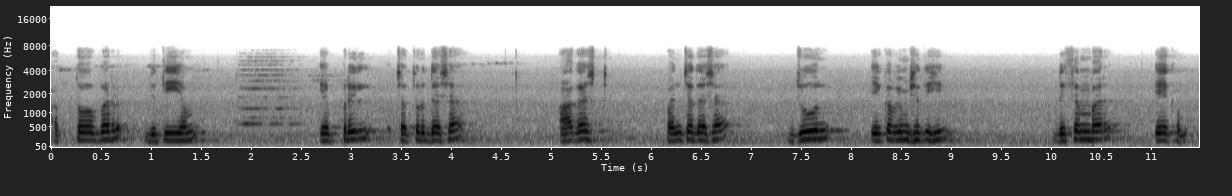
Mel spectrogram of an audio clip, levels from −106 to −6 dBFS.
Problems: background sounds at intervals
